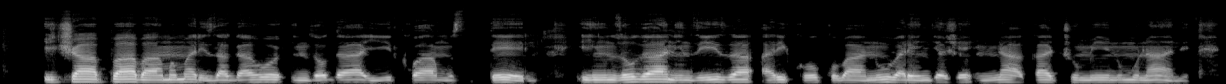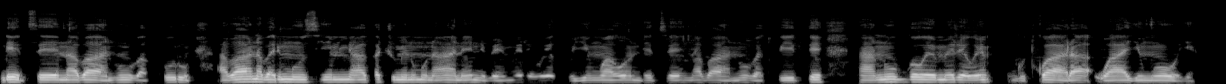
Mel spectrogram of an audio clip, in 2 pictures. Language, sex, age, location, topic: Kinyarwanda, male, 18-24, Musanze, finance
